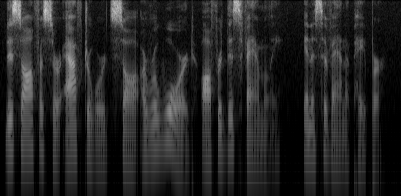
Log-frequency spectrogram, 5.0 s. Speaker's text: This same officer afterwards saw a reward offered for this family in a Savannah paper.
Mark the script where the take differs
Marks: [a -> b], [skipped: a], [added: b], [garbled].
This [skipped: same] officer afterwards saw a reward offered [skipped: for] this family in a Savannah paper.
